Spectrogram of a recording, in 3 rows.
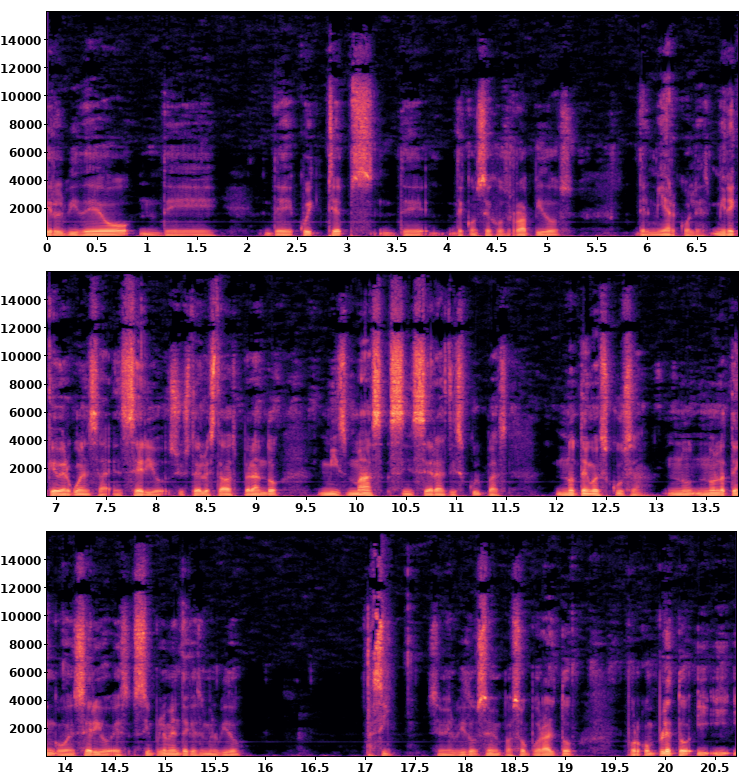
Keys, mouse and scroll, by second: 1.0-2.4 middle drag, 2.4 click, 3.9 middle click, 4.0-7.3 drag, 7.3 middle click, 7.5 click, 8.0-11.9 drag, 12.0-16.6 drag, 16.8-19.8 middle drag, 20.1-20.7 drag.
